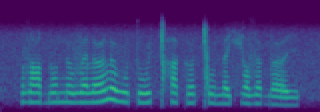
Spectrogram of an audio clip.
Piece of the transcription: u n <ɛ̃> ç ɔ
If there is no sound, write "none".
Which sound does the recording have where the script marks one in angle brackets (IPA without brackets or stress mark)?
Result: ɛ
